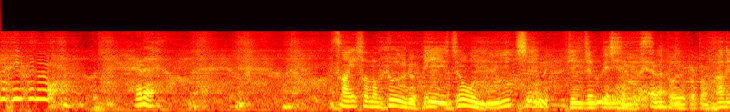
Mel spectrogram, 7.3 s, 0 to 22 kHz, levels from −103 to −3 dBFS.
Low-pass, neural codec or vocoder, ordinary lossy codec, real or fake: none; codec, 16 kHz, 1 kbps, FunCodec, trained on LibriTTS, 50 frames a second; none; fake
